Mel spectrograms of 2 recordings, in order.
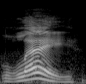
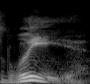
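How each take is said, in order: First: The word does not sound like 'Lee'. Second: The word sounds like the name 'Lee'. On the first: The speaker calls it wrong. "it's not Lei" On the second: The speaker calls it right. "it's Lee. Like Stan Lee"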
